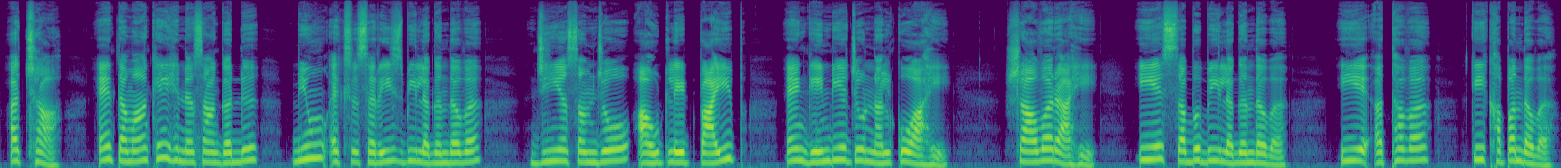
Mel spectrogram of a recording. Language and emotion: Sindhi, neutral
